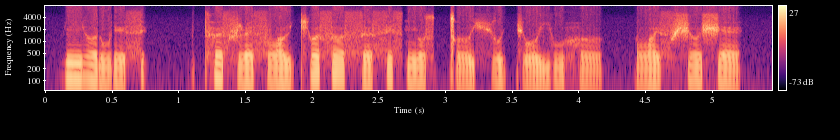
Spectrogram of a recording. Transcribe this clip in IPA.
ɲɤɾuɾɪs | tʰəsɭɛs lˠɯcʰɤsɤ səsɪsnos ǀɤço cojuhɤ | lˠɪsʃɤʃɛ

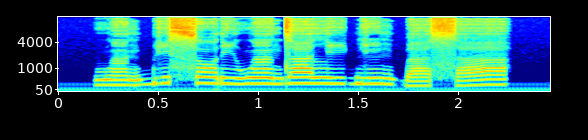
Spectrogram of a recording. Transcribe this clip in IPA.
wã˨ɡ͡bi˨˦ sɔ˦ɾi˧wã˦da˦ li˧ɡĩ˧ ɡ͡ba˨sa˨˦

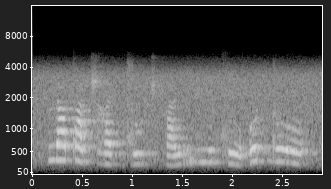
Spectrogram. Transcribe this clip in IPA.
li˥tˤe˥˧t͡ʃʁɛ˧˩t d͡zuː˧t͡ʃqiː˩˧rvʲe˥ t͡se˧˩ʔo˥tdoː˥˧

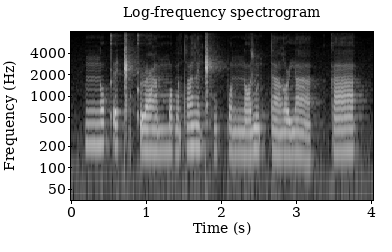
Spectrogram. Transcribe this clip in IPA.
nːɔkʼɛ ɡ͡ǁɔkʼə˞ʕã mːɒbũtˤɛ̃zɛ̃ ǁʰupːɔnːɒzũ tːãʁə˞ jã | ka

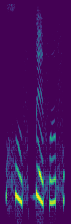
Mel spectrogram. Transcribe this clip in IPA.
xof ɓɛfʌf

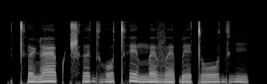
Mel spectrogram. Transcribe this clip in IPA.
tʰɘ˨˩ɳæː˦p ʈ͡ʂʰɘ˨˦dʱo˨˦tʰe˥˩ mɛ˥˩vɛ˨˦ɓe˨˩ toː˨˦dʱi˥˩

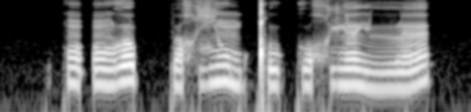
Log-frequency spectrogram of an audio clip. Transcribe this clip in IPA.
kõʔõɣʌpːɛ̤χ ʑũbǃu kṳχʒɛ̃jlːɛ̃

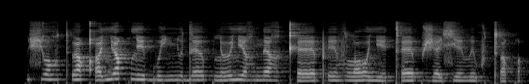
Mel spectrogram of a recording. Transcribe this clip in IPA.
ɕoʁtʼɵqʼʊ lʲʊqlʲebʊj ɲʊdɛə̯plɵ lʲeʁnɛʁkʰɛpʼev lˠolʲe tʼɛpʒɛ ɕeβexʷtʼʊq

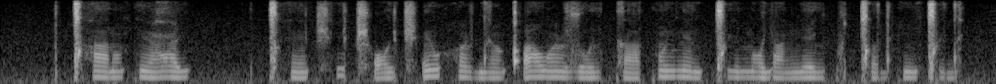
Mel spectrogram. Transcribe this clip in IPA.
ǀʰaɾɔ̃ kẽʕi | ǀʰẽt͡ʃʰi t͡ʃʼɔi̯t͡ʃʼẽu̯hɔɭ dĩqʼe wɔ̃ɭzulʲ kakɔ̃ʎɾẽd ǀinɔja ŋelʲ puǀəd kĩǀid

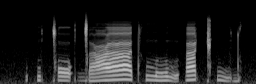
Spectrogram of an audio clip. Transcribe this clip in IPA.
θuǀɔːʔɡ͡ǀaʕaː tʰʊːɦʊ | a ǁʰud

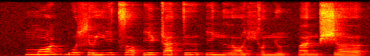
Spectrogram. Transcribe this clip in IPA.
mɔ̃ːʈboɬɘ jit͡sɔ ʔiʈa tɨʔinʲ lɔçɔnʲõpːãnʲ ʃɐ

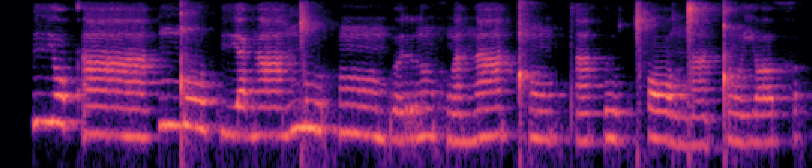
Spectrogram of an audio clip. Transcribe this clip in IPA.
vʲɔkʼãː | ŋ͡ǃoːpvʲa ɡãːŋ͡ǀu hõːbɵ rõxʷãnãː ǃʰõːptʼãhu ǀʰɔŋ͡ǀãǃõjʌx

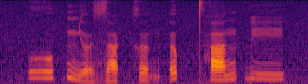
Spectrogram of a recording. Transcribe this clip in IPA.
ɣu˦˥p̚ɲəː˧˩za˨˩k̚ xə̰ː˧˨ŋʔə˦˥p̚t̪ʰa˨˦nɓi˧

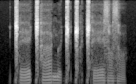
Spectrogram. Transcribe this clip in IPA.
ǁɛː ǁʰaː ŋ͡məːɡ͡ǁəǁʰəǁʰɛː zɑ zɑ

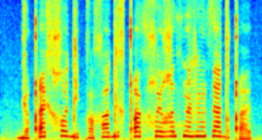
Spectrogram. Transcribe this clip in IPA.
ɡy˩qʼe˥xχo˥ dɪ˩kɒ˩x ɒ˥də˥xqʼo˥xχy˥ ʁə˥xʷã˥zõ˥θa˥ də˩qʼə˩

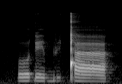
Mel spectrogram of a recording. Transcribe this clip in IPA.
oɗebyǃa

